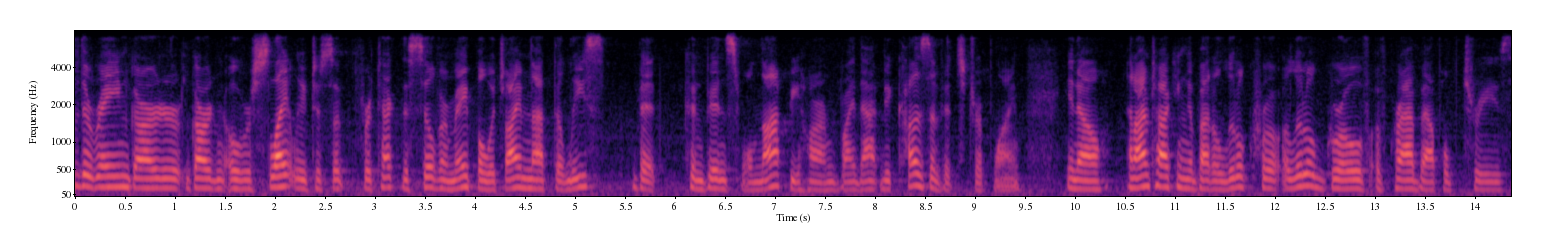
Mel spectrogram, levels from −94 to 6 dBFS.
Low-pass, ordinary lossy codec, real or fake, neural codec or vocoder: 7.2 kHz; Opus, 24 kbps; real; none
